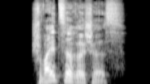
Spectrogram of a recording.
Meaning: strong/mixed nominative/accusative neuter singular of schweizerisch
- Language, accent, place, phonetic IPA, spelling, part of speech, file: German, Germany, Berlin, [ˈʃvaɪ̯t͡səʁɪʃəs], schweizerisches, adjective, De-schweizerisches.ogg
